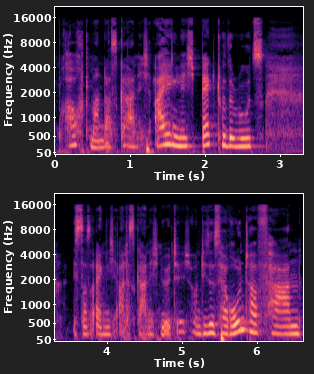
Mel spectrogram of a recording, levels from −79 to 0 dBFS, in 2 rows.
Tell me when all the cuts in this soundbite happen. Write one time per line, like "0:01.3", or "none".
none

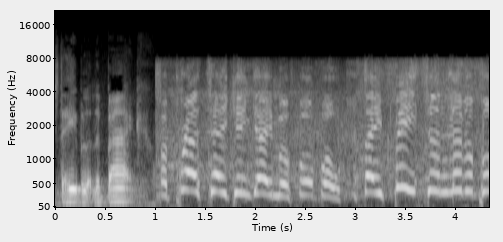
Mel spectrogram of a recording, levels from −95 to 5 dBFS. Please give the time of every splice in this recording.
0:01.0
0:03.0

